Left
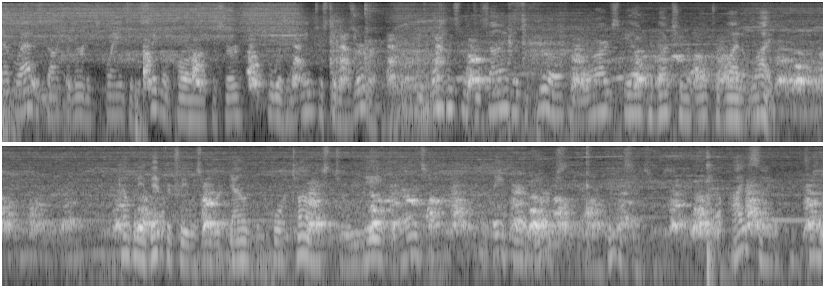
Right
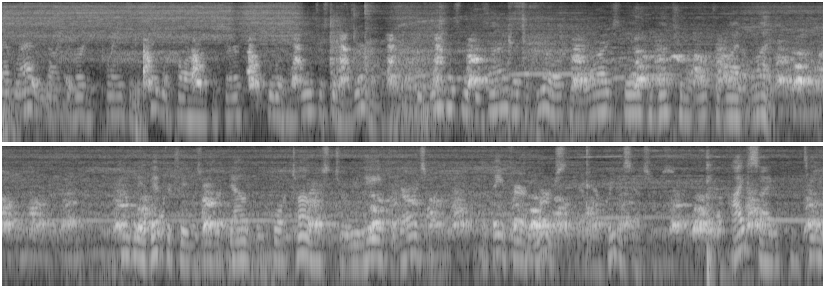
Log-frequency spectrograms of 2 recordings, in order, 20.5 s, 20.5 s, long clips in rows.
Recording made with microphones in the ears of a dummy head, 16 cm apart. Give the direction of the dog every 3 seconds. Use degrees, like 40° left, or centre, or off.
30° right, 30° right, 30° right, 20° right, 20° left, 50° left, 50° left.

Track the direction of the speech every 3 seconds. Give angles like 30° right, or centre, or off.
70° left, 70° left, 70° left, 50° left, centre, 30° right, 50° right.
